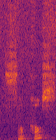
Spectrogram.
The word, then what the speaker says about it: Sophos: The Sophos, is that how you pronounce that? S-O-P-H-O-S? Sophos?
